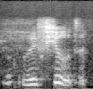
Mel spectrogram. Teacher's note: The S here makes a Z sound. Z is a voice sound. This is one I often hear people make mistakes on, the Z sound.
